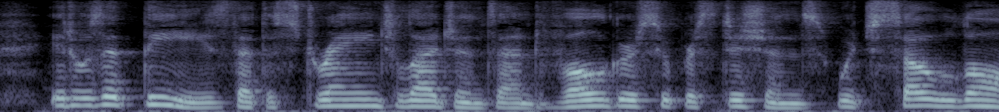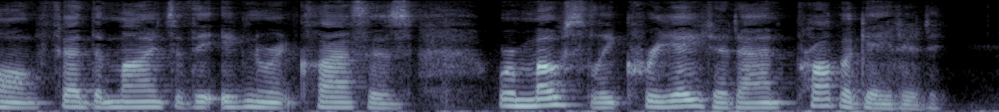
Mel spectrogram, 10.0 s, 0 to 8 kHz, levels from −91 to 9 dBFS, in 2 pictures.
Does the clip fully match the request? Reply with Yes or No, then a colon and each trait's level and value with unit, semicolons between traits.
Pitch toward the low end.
No: medium, 145 Hz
